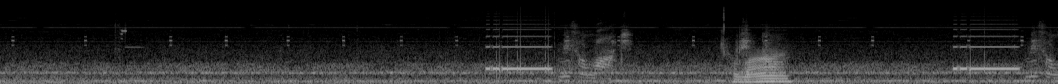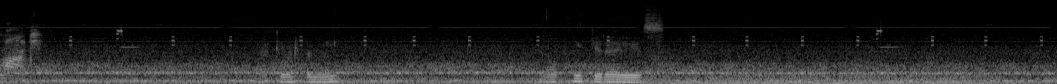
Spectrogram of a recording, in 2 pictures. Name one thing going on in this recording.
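A jet engine hums steadily inside a cockpit.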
